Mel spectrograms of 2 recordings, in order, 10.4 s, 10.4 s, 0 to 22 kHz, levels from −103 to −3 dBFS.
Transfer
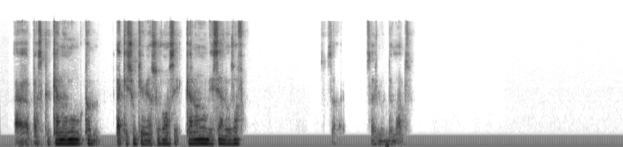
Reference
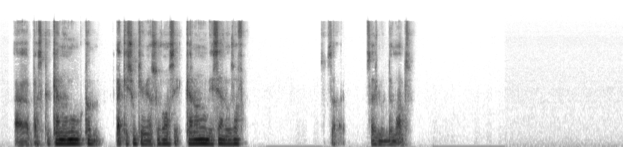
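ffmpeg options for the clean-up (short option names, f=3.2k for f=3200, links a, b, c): -filter_complex "[0:a]bandreject=f=54.9:t=h:w=4,bandreject=f=109.8:t=h:w=4,bandreject=f=164.7:t=h:w=4,bandreject=f=219.6:t=h:w=4,bandreject=f=274.5:t=h:w=4,asplit=3[a][b][c];[a]afade=t=out:st=6.41:d=0.02[d];[b]highpass=f=140:w=0.5412,highpass=f=140:w=1.3066,afade=t=in:st=6.41:d=0.02,afade=t=out:st=6.53:d=0.02[e];[c]afade=t=in:st=6.53:d=0.02[f];[d][e][f]amix=inputs=3:normalize=0,asetnsamples=n=441:p=0,asendcmd='5.16 volume volume 6.5dB',volume=0dB"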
